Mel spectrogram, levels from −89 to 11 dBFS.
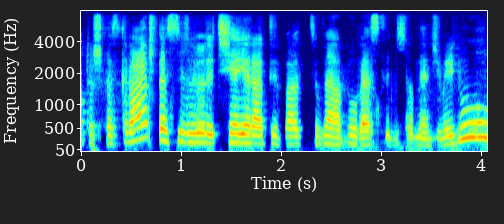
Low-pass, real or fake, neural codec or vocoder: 7.2 kHz; fake; codec, 16 kHz in and 24 kHz out, 0.6 kbps, FireRedTTS-2 codec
